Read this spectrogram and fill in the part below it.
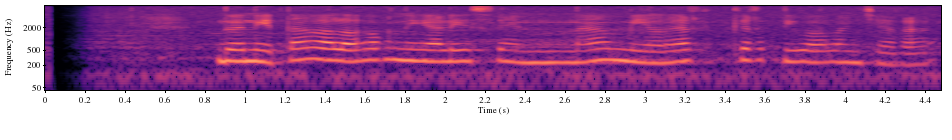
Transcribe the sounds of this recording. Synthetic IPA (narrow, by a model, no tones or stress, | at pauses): dɔnit̪aɦɔlɔɦɔk̚nialisɛnamilɛrkərdiwawaɲt͡ʃaɾa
